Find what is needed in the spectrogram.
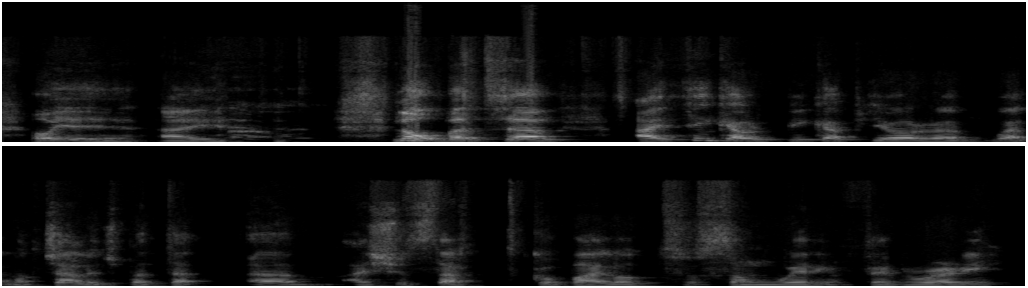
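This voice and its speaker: A man with an Italian accent speaks at a fairly slow pace in a dark, mellow, somewhat breathy tone, with lively intonation and big swings in loudness. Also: medium pitch for a man. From Italy. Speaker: cybersecurity worker, event attendee. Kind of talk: Q&A question at online event. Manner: halting.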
